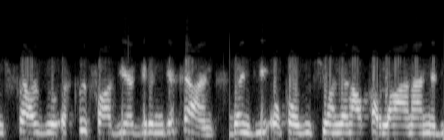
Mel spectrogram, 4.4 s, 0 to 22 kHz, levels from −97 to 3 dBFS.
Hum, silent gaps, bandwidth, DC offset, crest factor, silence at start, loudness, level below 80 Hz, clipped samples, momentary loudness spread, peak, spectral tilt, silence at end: none; none; 4.1 kHz; under 0.1%; 12 dB; 0 s; -19 LUFS; -60 dBFS; under 0.1%; 4 LU; -8 dBFS; -9 dB/octave; 0 s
